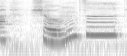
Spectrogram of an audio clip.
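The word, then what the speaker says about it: 橙汁: น้ำ ส้ม น้ำ ทำ ภาษา จีน อ่าน ว่า เฉิง ซื้อ เฉิน ซื้อ นะ ขา ไป โดน จะ ไป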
